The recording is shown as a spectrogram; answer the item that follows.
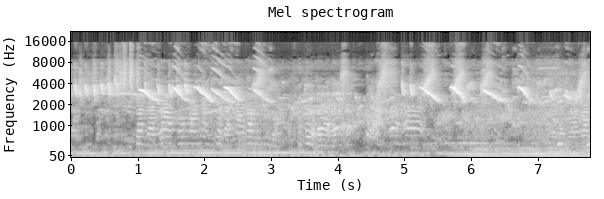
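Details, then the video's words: Contest-ground recording in Malinau, North Kalimantan, of a caged Grey-cheeked bulbul delivering tight 'besetan' song meant to spur lazy birds into singing. Quick series of sliding, downward whistles, with a low steady hum underneath and other birds chattering. "cucak jenggot besetan rapet"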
